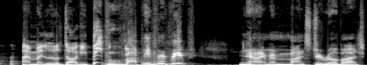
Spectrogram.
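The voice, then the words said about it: Playful robot dog character voice. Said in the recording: “That's a great impression.”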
